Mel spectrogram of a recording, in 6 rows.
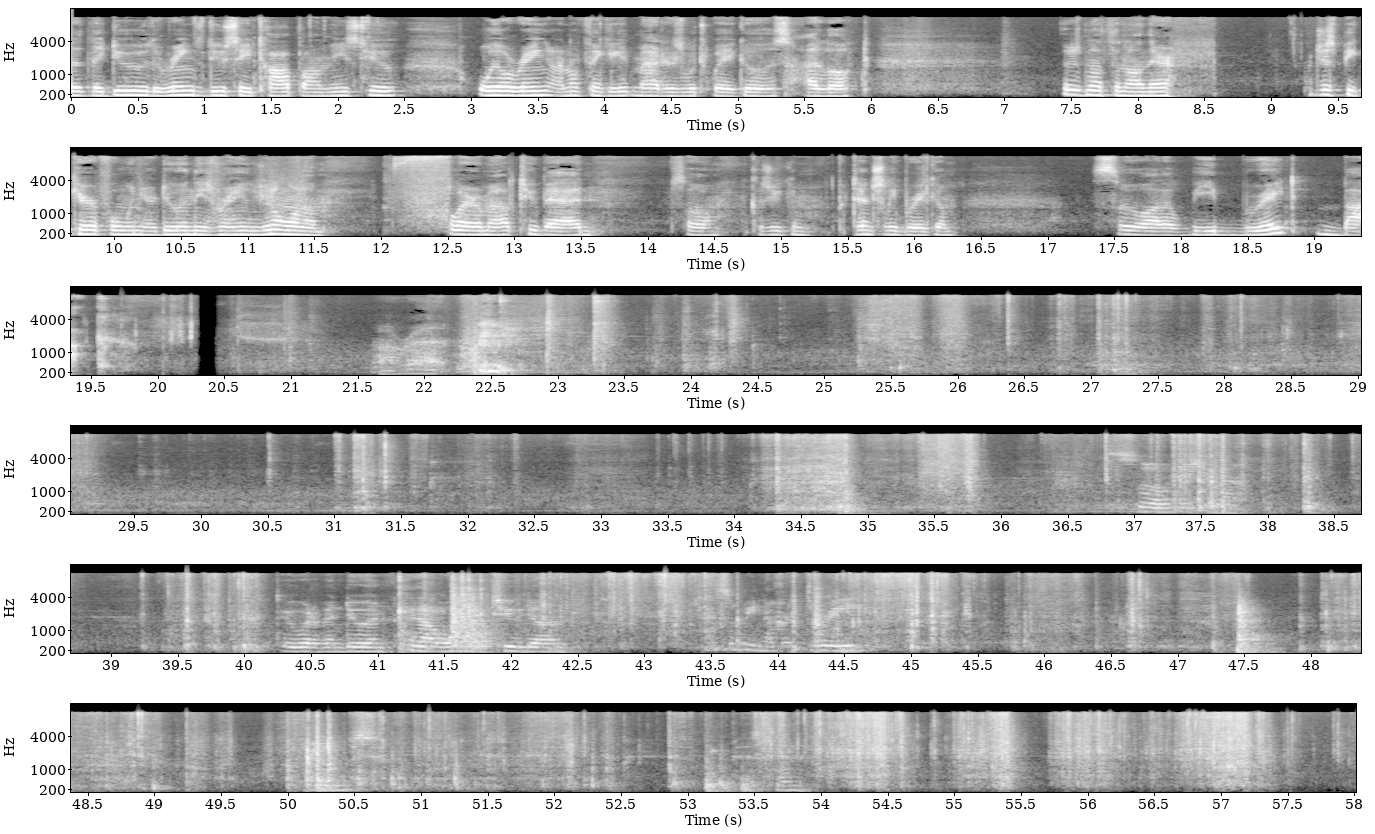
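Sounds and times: cardboard box and paper rustling: 36.8s - 38.6s, 41.3s - 58.0s.

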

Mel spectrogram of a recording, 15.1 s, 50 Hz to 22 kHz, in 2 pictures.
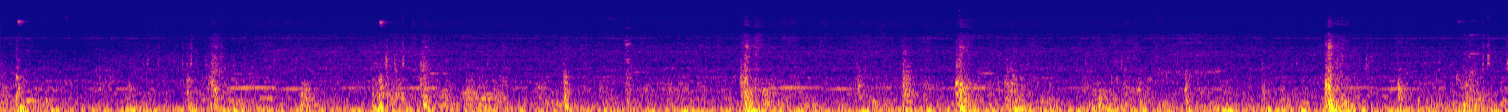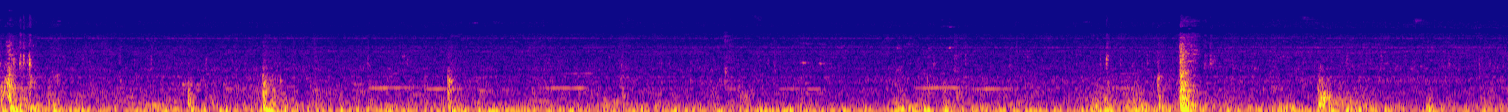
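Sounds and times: train wheels rumbling: 0.0s - 15.0s.

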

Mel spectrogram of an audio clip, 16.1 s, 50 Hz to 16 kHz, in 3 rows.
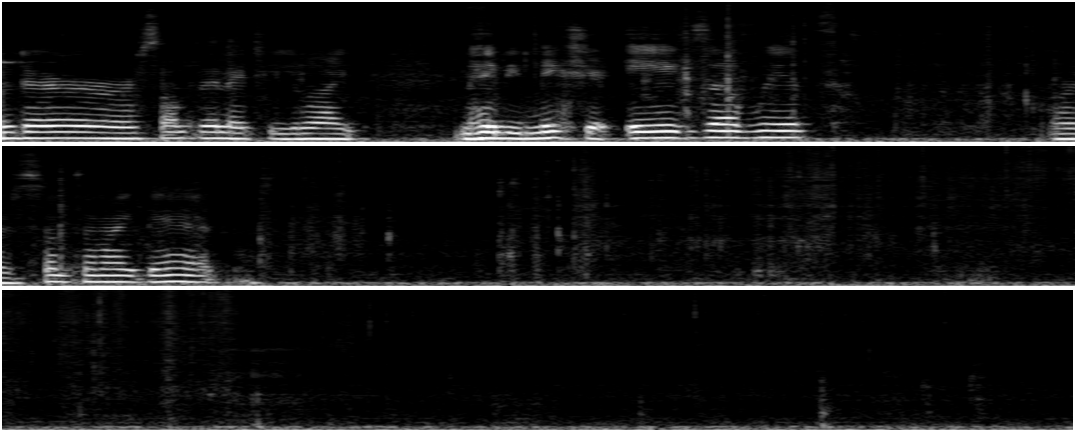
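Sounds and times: steady low hum: 0.0s - 16.0s
plastic wrapping crinkling: 2.7s - 16.0s.

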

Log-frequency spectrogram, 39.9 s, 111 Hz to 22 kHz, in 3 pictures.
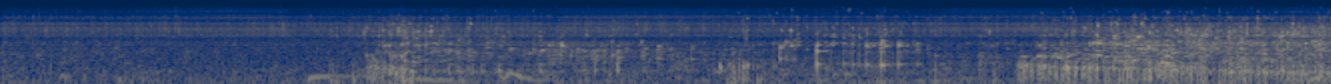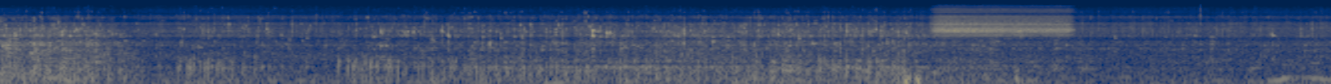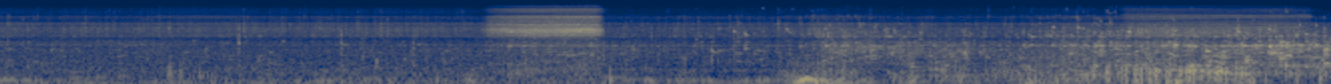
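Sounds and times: exhaled air bubbles gurgling: 3.0s - 23.9s, 25.2s - 39.9s
regulator hissing: 22.6s - 24.1s, 31.5s - 32.7s.

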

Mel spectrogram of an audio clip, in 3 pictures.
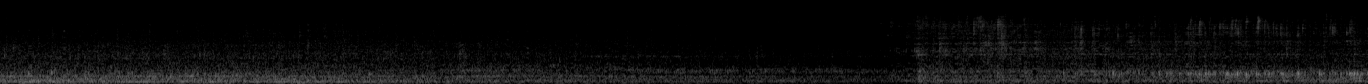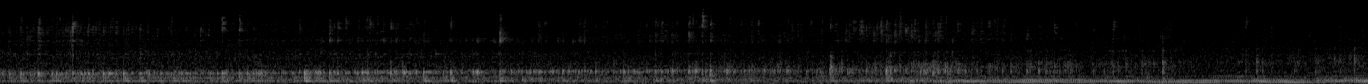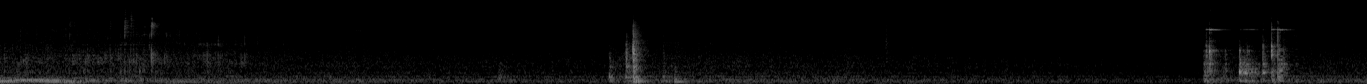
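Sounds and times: water pouring into teapot: 0.0s - 29.9s.

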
